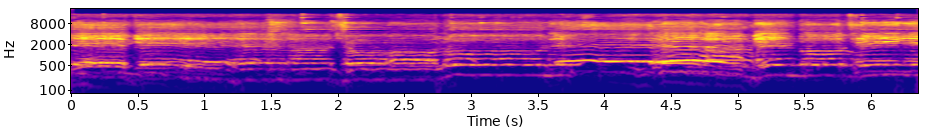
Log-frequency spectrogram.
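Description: A group of men and women singing a folk song together, voices held on long notes in a chant-like unison.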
